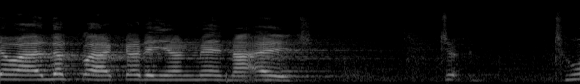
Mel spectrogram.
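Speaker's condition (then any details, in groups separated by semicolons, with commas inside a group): Cerebral palsy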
